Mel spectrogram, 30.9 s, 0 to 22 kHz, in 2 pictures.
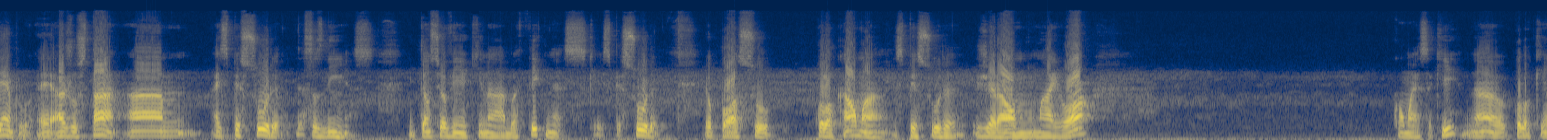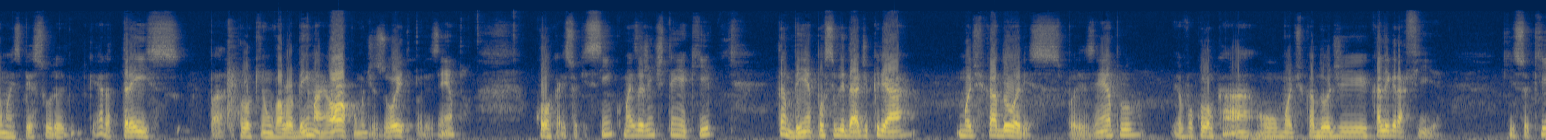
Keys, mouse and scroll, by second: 0.3 middle click, 7.2 click, 8.5 click, 10.7 F12, 13.9 click, 14.7 middle click, 18.9 click, 20.0 5, 20.2 Return, 21.3 middle click, 23.3 click, 27.7 click, 28.6 middle click, 30.1 F12.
